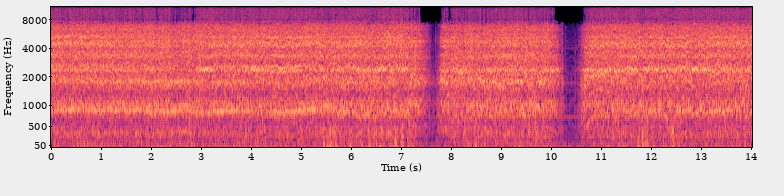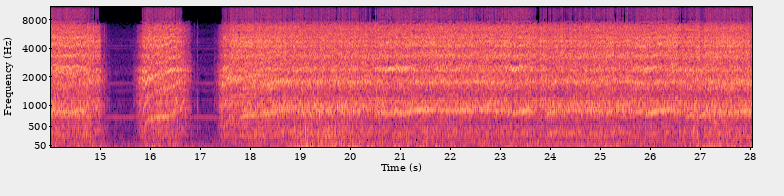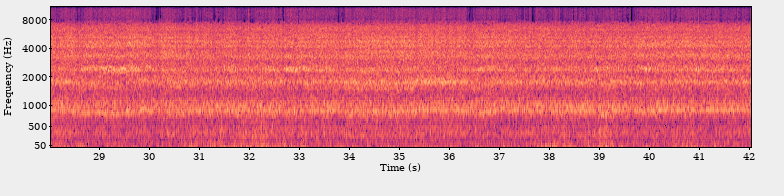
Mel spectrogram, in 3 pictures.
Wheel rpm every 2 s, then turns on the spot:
230, 220, 220, 160, 170, 130, 210, 130, 80, 220, 230, 230, 230, 220, 220, 230, 230, 220, 230, 230, 230.
none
